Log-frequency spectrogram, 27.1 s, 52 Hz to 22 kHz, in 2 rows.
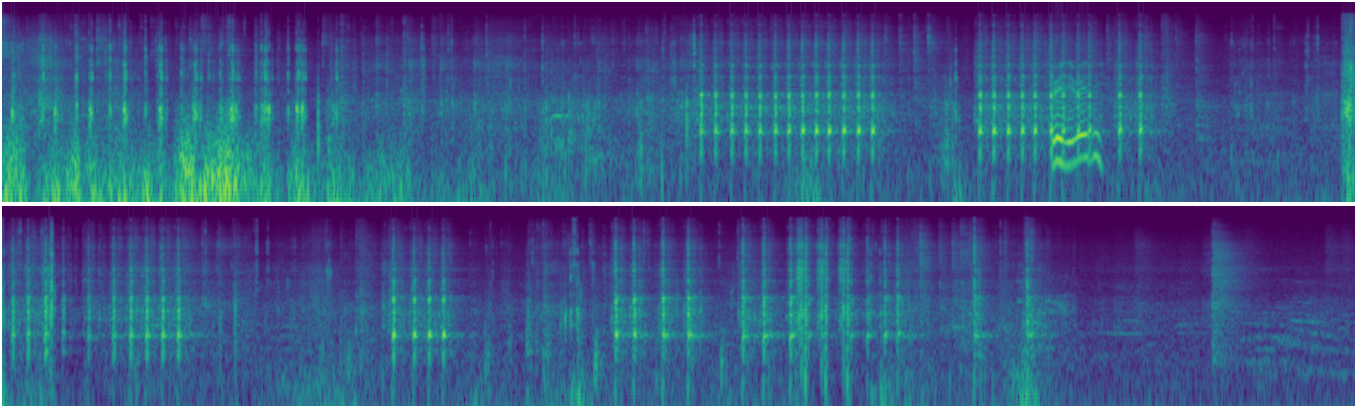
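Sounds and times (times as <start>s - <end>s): airsoft guns firing bursts: 6.8s - 9.0s, 9.7s - 11.8s, 13.4s - 15.7s, 17.3s - 18.2s, 19.5s - 24.0s.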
